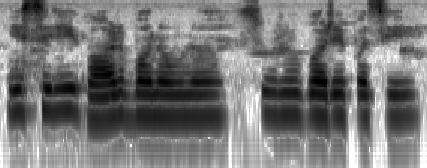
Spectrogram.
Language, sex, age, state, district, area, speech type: Nepali, female, 45-60, West Bengal, Darjeeling, rural, spontaneous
